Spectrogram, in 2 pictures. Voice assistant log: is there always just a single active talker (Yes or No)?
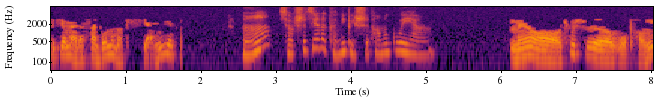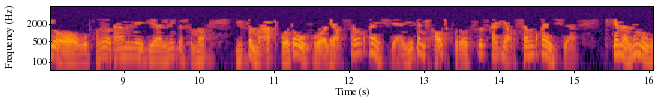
Yes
